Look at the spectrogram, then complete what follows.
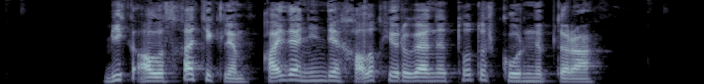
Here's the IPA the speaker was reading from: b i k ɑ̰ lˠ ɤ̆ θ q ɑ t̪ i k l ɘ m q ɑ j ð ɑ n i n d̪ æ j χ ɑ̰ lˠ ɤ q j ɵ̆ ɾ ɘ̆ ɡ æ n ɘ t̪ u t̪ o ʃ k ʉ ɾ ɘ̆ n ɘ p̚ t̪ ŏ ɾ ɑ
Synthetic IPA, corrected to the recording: b i k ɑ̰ lˠ ɤ̆ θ q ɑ t̪ i k l ɘ m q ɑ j ð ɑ n i n d̪ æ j χ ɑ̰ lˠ ɤ q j ɵ̆ ɾ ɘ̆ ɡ æ n ɘ t̪ o t̪ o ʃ k ʉ ɾ ɘ̆ n ɘ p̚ t̪ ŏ ɾ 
